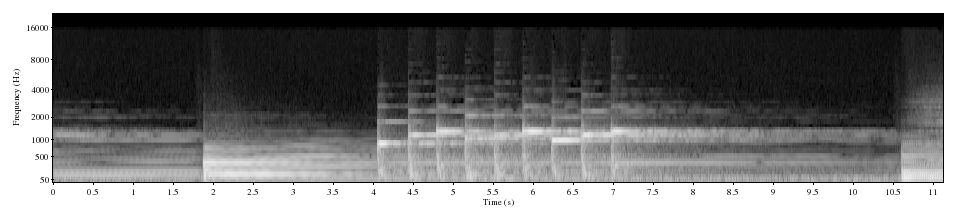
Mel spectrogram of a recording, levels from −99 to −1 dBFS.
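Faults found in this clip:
No call or media quality findings to report for this clip.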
